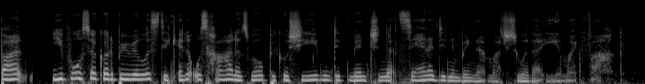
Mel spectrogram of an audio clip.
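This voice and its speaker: Speaking very fast with an Australian accent, a woman sounds somewhat breathy and dark, mellow in tone, in a dry, close sound with no echo. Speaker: podcast host, single mother. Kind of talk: solo podcast monologue. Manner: casual, conversational.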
